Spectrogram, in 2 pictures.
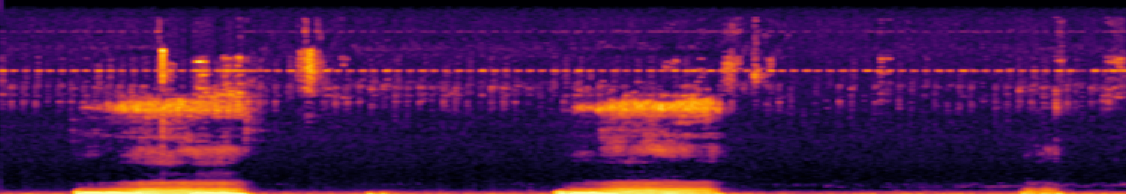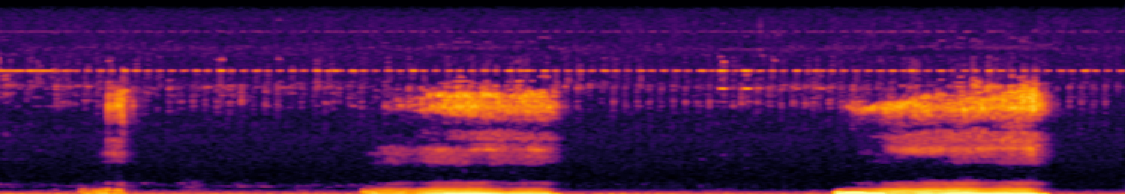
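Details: Domestic cat asleep, snoring indoors: five long, low, rough snores roughly every three seconds, each about a second long, with a couple of shorter, fainter breaths between them in a quiet room.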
